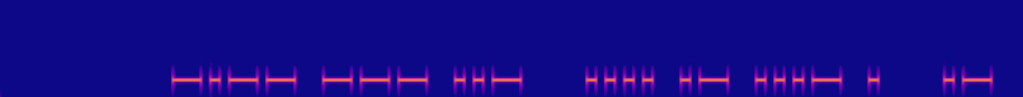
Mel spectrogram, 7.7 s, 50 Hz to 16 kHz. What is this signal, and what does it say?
Morse code, heard as a keyed tone, about 17 wpm, 700 Hz. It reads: YOU HAVE A
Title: Sentences from Top 1600 Words 17wpm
